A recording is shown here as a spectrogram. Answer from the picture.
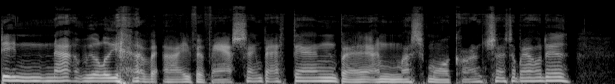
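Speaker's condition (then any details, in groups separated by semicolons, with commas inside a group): Profound deafness; now hears sounds such as rain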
